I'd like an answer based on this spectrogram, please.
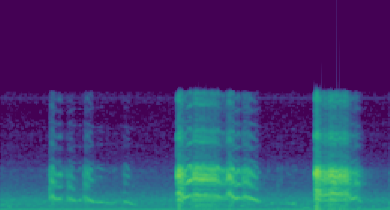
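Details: A fox named Crooked-Tail in a fight beneath a bedroom window: a thin, wavering downward whine, then two loud, grating screams of about a second each, with a constant low hum behind.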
